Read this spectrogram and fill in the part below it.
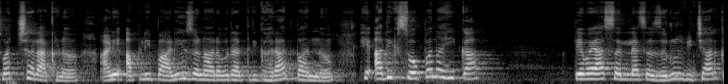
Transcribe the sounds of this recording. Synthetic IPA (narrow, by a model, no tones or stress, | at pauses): ʋətːɕʰəɾakʰɳəːaɽ̃iʔapliːpaɭiːd͡zoɽ̃aɾaʋəɾat̪ɾiːɡʱəɾat̪̚bãnd̪nəːheʔəd̪ʱiksopənaɦiːka | t̪eʋ̤ajasəlːjat͡səd͡zəɾuːɾʋit͡ɕaɾk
